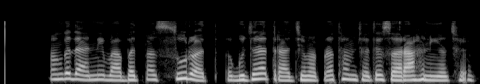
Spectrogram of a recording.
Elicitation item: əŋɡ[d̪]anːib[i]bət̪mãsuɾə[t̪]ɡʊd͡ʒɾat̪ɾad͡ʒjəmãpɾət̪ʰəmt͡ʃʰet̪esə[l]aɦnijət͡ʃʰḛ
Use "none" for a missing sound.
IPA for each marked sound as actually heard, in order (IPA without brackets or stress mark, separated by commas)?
d̪, a, t̪, ɾ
